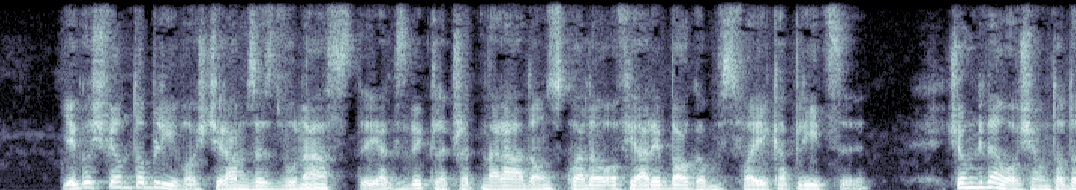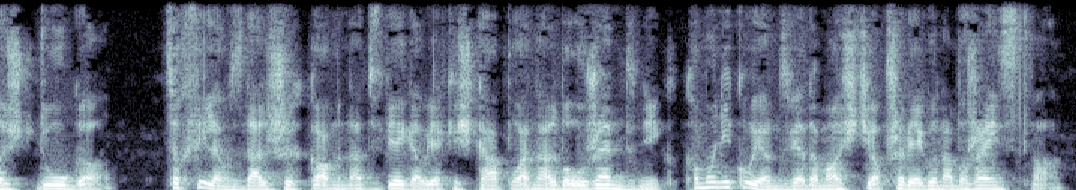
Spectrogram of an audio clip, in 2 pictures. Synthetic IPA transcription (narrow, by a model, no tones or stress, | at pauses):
jɛɡɔɕfʲjɔ̃nt̪ɔblʲivɔ̰ɕt͡ɕɾʔamzɛzd̪vunast̪ɘja̰ɡzvɘklɛpʂɛd̪naɾad̪ɔ̃w̃skwad̪awɔfʲjaɾɘbɔɡɔmfsfɔ̰jḛjkaplʲit̪sɘ̰ | t͡ɕɔ̃ŋɡnɛwɔɕɛ̃t̪ɔd̪ɔʑd͡ʑd̪wuɡɔ̰ | t̪sɔxfʲilɛw̃zd̪alʂɘxkɔmnad̪vbʲjɛɡawja̰kʲiɕkapwa̰na̰lbɔuʐɛnd̪ɲḭkːɔmuɲikujɔnd̪zvʲjad̪ɔmɔɕt͡ɕiɔpʂɛbʲjɛɡunabɔʐɛj̃st̪fa̰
